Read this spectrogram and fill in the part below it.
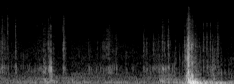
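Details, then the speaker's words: Knewstar 001 (GTUGE) car door closing: faint crackly ticks and a small creak before a solid thunk, from creaking door handles, later fixed. "Но, в частности, клиент приехал устранить вот эти вот моменты, когда мы закрываем двери. У нас происходят вот такие хрусты."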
